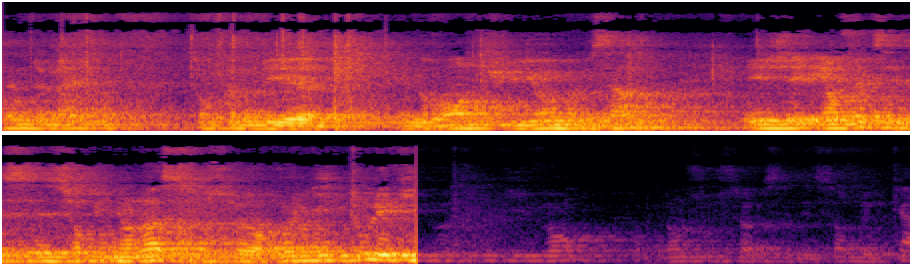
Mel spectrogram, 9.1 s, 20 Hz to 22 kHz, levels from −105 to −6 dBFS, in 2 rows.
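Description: An audio dropout to a faint residue begins at 6.61 s and lasts to the end of the clip. The sound cuts off abruptly mid-flow rather than fading, and what remains is a faint leak of the signal roughly 35 dB below its normal level. The likely cause is a break in the feed ahead of a stage that stayed live, so only a small leakage path continued to pass audio after the interruption.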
